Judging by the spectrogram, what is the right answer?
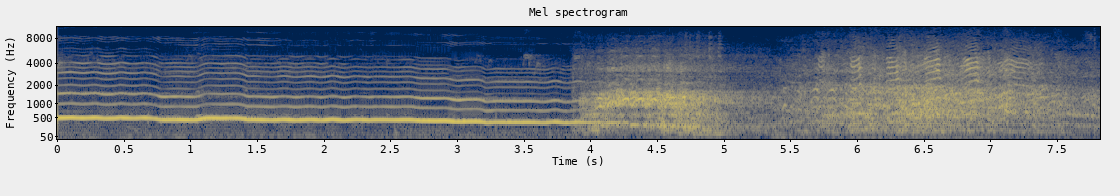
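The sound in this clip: A woman's voice imitates a horse's neigh: a steady sung note breaks into a loud, shaky, warbling whinny that lasts several seconds.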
